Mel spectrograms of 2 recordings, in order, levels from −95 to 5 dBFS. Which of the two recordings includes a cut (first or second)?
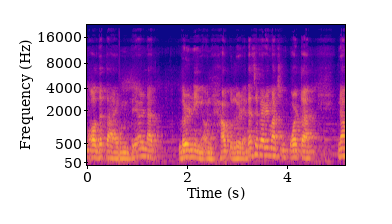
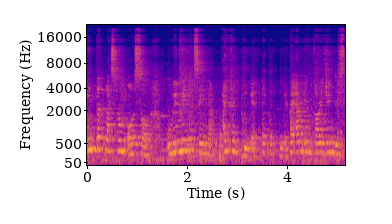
second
